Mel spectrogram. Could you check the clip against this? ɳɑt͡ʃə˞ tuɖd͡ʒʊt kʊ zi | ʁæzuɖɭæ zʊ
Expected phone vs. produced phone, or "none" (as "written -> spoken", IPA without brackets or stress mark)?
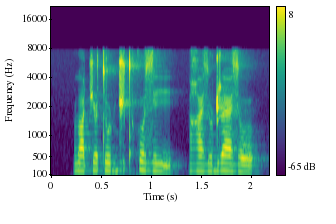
none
